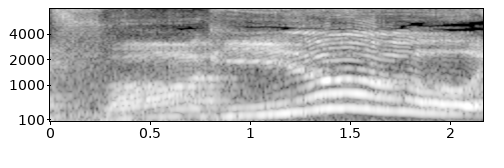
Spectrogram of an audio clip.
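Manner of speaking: high, pointed "fuck you" tossed off; mocking a comedian with a jab; mock heckle. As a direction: fire it like a catapult shot. Mimics heckling laugh, high.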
